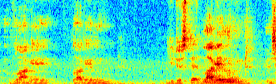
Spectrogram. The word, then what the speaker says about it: Lage Lund: Lage Lund is how you pronounce his name.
